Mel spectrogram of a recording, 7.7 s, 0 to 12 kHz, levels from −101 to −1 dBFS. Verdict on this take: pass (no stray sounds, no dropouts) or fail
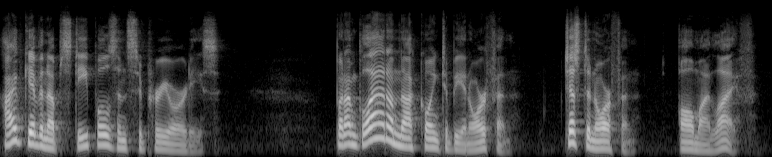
pass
